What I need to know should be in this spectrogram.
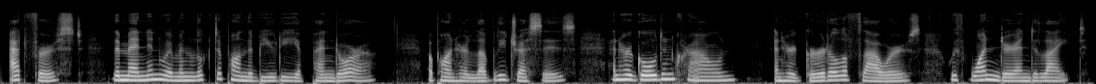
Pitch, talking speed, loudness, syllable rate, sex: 185 Hz, 160 wpm, -19 LUFS, 4.9 syllables/s, female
